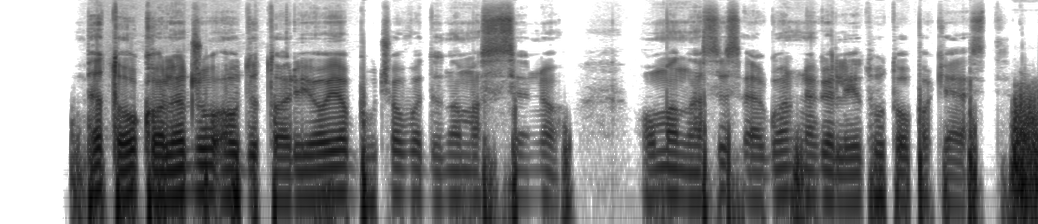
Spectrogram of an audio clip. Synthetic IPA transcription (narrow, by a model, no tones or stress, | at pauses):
bʲɛt̪oːkɔlʲɛd͡ʒuːʔɐʊd̪ʲɪt̪ɔɾʲɪjoːjɛbuːt͡ʃʲɛːʋɐd̪ʲɪnɐmɐssʲɛnʲʊ | oːmɐnɐsʲɪsɛɡoːnʲɛɡɐlʲeːt̪uːt̪oːpɐkʲæːsʲt̪ʲ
